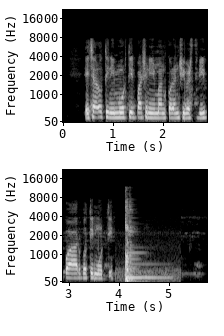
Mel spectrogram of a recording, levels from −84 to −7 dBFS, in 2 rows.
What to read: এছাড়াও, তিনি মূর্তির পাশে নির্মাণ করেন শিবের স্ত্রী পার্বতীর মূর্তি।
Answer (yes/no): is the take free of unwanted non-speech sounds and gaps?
no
